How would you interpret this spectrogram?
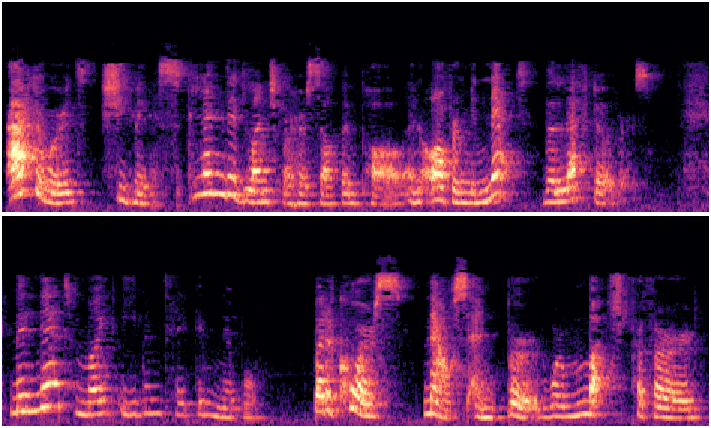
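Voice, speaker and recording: A woman's voice: mid-range voice, very animated, unhurried, sharp tone, muffled recording. A woman reading a picture book aloud to children with dramatic emphasis and chatty asides to her listeners. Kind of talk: expressive children's read-aloud. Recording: roomy, echoey room sound.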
